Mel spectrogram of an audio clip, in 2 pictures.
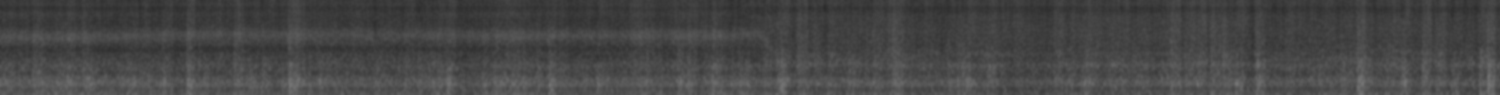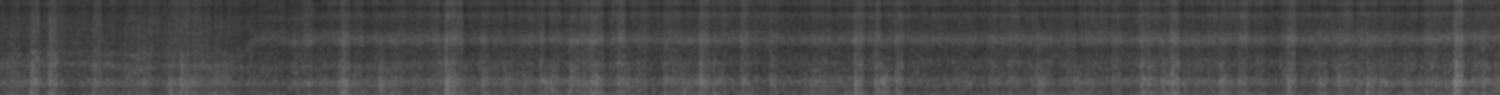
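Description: Chickpea threshing machine running steadily: a loud, continuous mechanical din with a steady low hum under it.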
